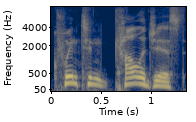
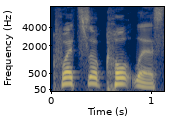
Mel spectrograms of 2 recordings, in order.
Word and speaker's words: Quetzalcoatlus: A quintoncologist attacks... I'm not pronouncing these dinosaur names right, people. Quetzalcoatlus. Quetzalcoatlus. Thank you, Mr.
